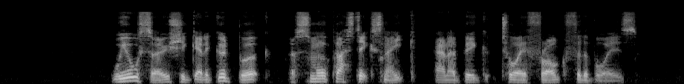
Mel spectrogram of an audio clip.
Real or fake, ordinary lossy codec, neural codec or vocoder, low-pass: fake; AAC, 32 kbps; codec, 44.1 kHz, 7.8 kbps, Pupu-Codec; 19.8 kHz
